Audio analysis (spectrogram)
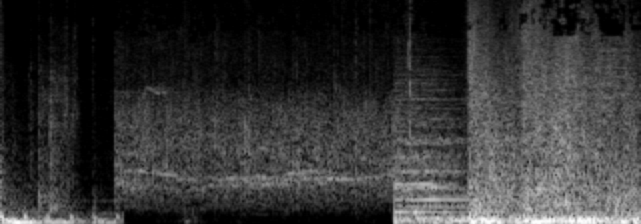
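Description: A time bomb detonates in a dramatic drama scene, a sudden loud blast near the end with a broad rumbling burst that swells and lingers over the final seconds after a quieter stretch.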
